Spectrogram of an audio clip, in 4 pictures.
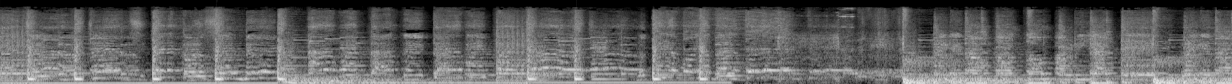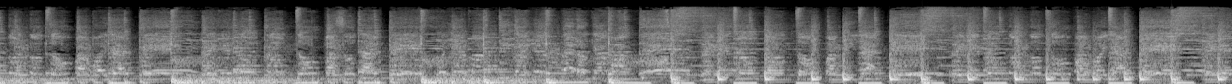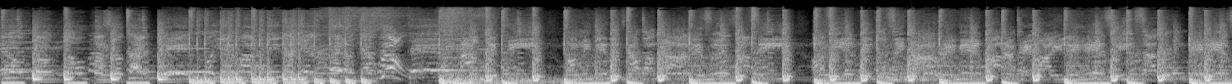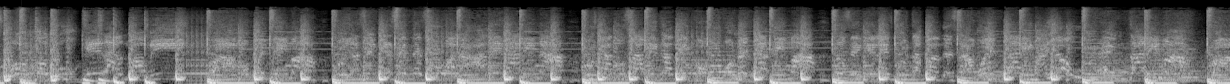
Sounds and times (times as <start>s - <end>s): Music: 0.0s - 49.2s.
